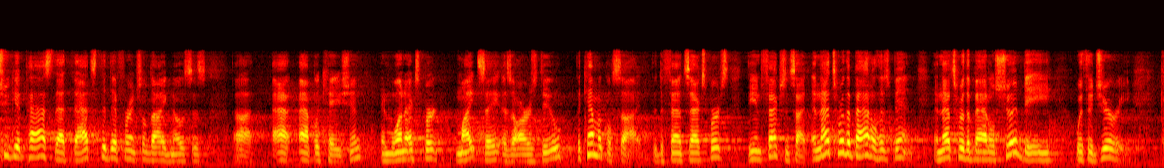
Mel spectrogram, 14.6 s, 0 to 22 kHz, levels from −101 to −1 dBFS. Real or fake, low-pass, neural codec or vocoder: fake; 7.2 kHz; vocoder, 44.1 kHz, 128 mel bands, Pupu-Vocoder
